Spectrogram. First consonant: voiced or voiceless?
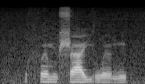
voiceless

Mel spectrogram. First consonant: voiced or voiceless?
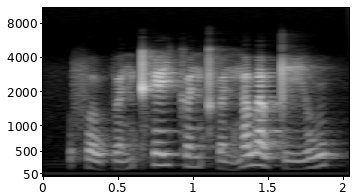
voiceless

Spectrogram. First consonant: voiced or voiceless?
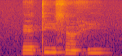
voiceless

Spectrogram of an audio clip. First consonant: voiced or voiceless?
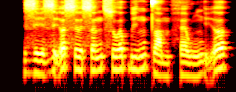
voiced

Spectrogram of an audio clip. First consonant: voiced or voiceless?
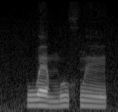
voiced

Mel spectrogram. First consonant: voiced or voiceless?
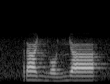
voiced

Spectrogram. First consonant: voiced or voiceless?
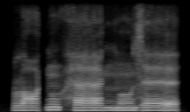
voiced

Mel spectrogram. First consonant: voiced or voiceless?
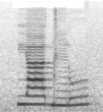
voiced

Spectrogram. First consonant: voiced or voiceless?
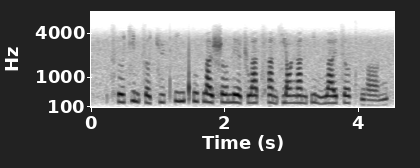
voiceless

